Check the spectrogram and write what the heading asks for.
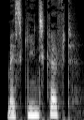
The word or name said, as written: maskinskrift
